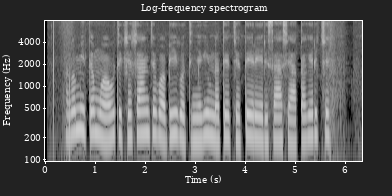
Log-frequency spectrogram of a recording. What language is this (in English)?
Kalenjin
